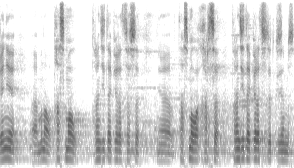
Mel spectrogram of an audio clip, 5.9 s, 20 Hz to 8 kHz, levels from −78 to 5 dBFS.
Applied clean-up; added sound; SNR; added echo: none; none; none; none.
